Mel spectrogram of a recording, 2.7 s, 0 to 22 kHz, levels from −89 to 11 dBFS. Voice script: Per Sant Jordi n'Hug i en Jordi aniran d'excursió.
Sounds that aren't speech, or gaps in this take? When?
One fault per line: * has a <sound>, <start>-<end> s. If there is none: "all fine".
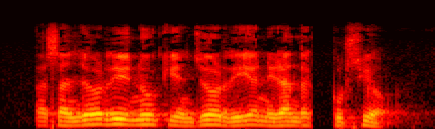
* has a dropout, 1.9-2.1 s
